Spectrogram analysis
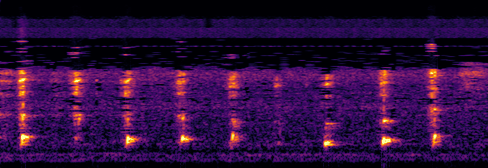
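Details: Chronic hiccups, persistent enough to await a neurologist visit, now reduced to these sounds, recorded during about a minute of pausing to hiccup.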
